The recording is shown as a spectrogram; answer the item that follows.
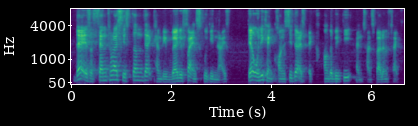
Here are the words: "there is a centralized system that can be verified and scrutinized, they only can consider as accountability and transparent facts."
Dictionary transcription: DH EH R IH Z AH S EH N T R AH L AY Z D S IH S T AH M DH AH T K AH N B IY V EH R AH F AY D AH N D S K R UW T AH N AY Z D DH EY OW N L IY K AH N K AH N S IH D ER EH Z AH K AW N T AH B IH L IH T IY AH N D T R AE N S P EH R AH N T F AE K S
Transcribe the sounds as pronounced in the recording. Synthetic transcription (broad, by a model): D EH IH S AH S EH N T AH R AY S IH S T AH M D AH T K AH N B IY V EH R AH F AY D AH N S K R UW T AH N AY S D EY OW N L IY K AH N K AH N S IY D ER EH S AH K AW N T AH B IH L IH T IY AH N T R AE N S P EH R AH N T F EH K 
